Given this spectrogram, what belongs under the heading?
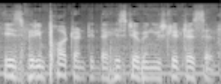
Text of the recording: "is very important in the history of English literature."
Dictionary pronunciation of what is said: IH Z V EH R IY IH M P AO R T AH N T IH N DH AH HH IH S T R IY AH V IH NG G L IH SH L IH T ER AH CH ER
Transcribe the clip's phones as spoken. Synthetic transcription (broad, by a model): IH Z V EH R IY IH M P AO R T AH N T IH N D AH HH IH S T R IY AH V IH NG G L IH SH L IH T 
